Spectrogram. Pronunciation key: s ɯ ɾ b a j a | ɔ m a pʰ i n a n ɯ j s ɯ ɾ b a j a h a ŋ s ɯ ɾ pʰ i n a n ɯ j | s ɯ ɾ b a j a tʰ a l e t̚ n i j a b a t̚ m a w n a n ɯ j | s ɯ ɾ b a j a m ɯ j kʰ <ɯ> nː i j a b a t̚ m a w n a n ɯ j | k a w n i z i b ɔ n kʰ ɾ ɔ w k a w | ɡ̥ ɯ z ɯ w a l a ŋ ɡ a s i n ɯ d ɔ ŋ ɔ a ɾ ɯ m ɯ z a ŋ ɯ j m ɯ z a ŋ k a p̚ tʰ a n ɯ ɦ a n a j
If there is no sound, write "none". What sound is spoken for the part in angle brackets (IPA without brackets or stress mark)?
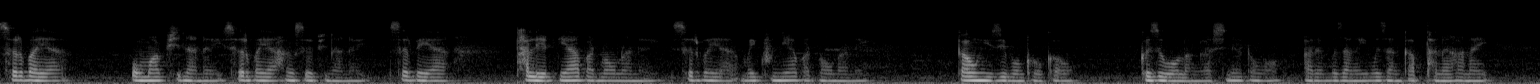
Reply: u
